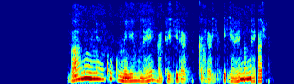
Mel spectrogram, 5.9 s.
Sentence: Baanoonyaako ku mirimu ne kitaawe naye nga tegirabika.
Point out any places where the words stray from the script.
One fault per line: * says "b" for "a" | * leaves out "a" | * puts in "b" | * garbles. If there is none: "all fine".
* leaves out "ne kitaawe"
* garbles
